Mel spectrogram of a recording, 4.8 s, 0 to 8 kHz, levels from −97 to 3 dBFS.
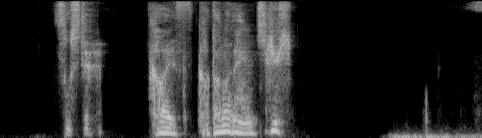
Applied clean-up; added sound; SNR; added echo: neural mask model Resemble Enhance denoiser.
